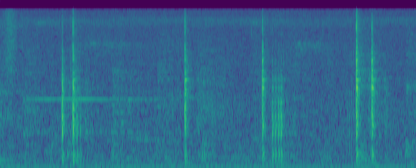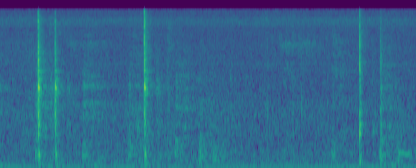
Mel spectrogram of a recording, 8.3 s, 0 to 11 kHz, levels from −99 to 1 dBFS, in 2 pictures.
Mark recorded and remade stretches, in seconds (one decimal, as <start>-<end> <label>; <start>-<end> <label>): 0.0-8.3 recorded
